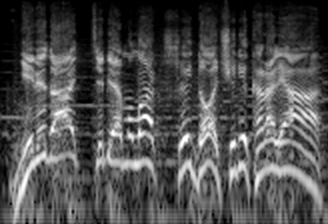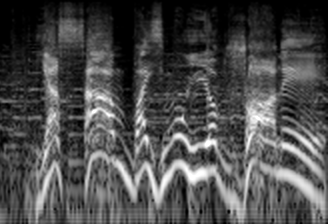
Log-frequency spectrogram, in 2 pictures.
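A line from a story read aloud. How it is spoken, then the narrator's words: Many-headed dragon's shout. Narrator (Russian): дракон о 24 головах крикнул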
